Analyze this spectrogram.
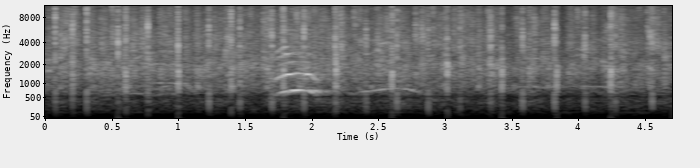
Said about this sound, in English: so he deserves a big round of applause.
